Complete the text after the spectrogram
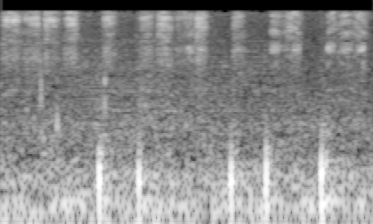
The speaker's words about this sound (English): And really what that is, the first thing, let's write it out first.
